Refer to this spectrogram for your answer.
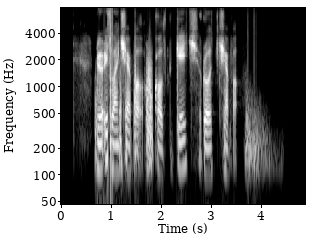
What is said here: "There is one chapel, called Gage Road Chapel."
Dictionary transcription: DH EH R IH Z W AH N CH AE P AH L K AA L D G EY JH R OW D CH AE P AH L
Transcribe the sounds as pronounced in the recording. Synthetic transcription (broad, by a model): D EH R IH S W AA N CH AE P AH L K AA L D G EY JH R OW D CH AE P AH L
